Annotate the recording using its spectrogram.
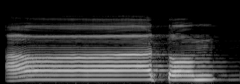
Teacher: نون ساکن ہے اور آگے تا ہے تو یہاں پر اخفا ہوگا، یعنی نون کی آواز کو چھپا کر پڑھا جائے گا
